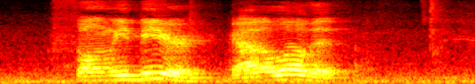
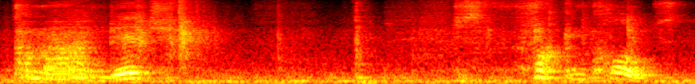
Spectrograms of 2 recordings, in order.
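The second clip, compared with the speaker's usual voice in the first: exasperated, higher-pitched grumble to oneself; frustrated; 5 semitones higher, 8 dB quieter, slower than usual. Real, not acted. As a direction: plead crossly with a thing that won't budge. Struggling with something that won't close.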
